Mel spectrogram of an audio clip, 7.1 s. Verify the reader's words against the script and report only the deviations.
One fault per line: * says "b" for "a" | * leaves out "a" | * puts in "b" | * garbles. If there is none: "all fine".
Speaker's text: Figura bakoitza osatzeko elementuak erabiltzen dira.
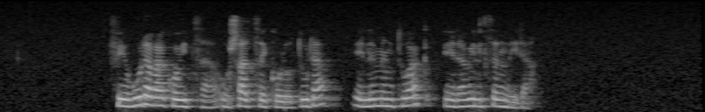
* puts in "lotura"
